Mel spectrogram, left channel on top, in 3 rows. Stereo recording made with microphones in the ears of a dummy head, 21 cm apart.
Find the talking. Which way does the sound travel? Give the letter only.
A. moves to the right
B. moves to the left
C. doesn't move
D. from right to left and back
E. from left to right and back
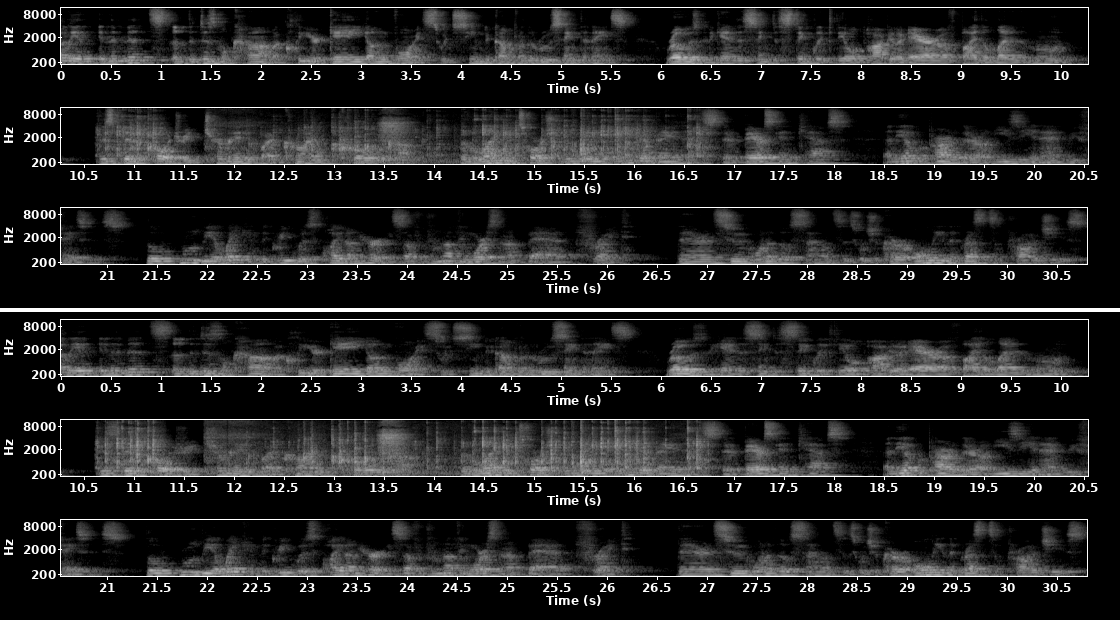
A.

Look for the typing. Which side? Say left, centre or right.
right.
